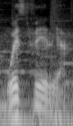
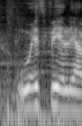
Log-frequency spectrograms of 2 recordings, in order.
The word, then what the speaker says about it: Westphalia: where west area west this is incorrect pronunciation though yeah but the right pronunciation is west failure westphalia so i guess some persons probably just came by with the west west failure business and then we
